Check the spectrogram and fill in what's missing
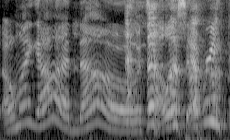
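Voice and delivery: enthusiastic blurt. Retold or imitated. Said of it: "She blurts out".

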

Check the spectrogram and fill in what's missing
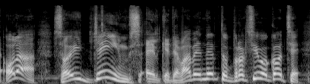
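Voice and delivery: high, salesy car-dealer pitch; vendedor de coches. Acted. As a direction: sell it like a used-car dealer on an ad. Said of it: "los típicos vendedores de coches". (vendedor de coches americano, entusiasta y agudo)

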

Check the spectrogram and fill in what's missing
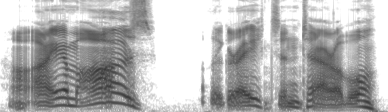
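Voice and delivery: put-on a touch of a quaking old man; trembling voice. A narrator's reading. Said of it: "in a trembling voice".

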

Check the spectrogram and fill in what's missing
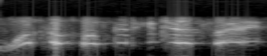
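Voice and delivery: very high-pitched mock disbelief; incredulous. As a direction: imitate someone laughing in stunned disbelief. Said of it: "incredulously, just like everybody else, going".

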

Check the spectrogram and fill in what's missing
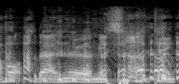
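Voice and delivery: loud, exasperated "well that's that"; frustrated outburst. Retold or imitated. To co-hosts, recalling missing every zone, loud and exasperated. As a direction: vent it loudly, fed up.

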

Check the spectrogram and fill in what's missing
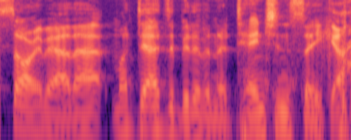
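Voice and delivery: low, understated apology; low-key embarrassed son; deadpan apology. Acted.

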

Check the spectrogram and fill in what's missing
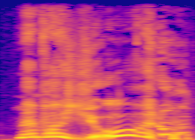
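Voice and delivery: high puzzled wondering. Retold or imitated. Colleague watching Pamela, high puzzled wondering. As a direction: sound baffled by her.

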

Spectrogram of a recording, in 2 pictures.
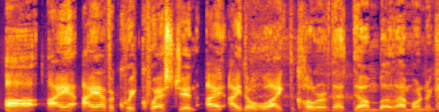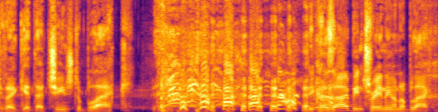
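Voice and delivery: lightly put-on voice of a fussy strongman; guessing-game impression of a fussy strongman; impression of an athlete. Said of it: "Who do you think I am now?".

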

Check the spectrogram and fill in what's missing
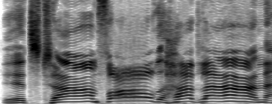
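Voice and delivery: slow, drawn-out high announcer call; exaggerated hotline intro; segment announcement. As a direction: stretch it out like a show jingle.

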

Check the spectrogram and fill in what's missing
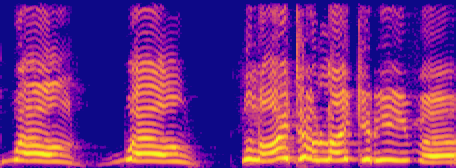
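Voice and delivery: high, loud sulky stammer; sulky guard. Acted. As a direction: admit it like a caught kid. Guard voiced sulkily.

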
